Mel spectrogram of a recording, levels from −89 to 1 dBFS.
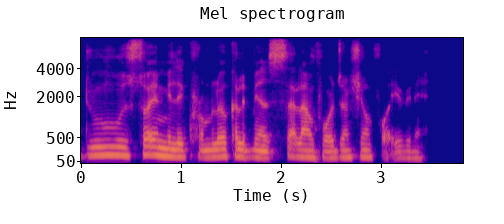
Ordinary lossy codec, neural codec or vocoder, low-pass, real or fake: none; codec, 16 kHz, 4 kbps, X-Codec, HuBERT features, trained on LibriSpeech; none; fake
